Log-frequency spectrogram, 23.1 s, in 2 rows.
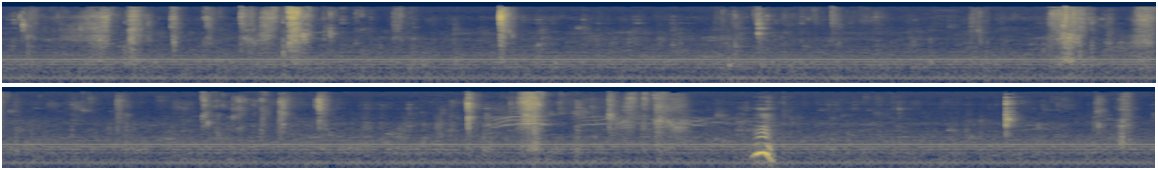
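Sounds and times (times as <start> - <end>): wet chewing and lip-smacking: 0.0 - 4.2, 4.9 - 12.9, 13.5 - 18.3, 20.4 - 22.9
steady low hum: 0.0 - 23.0.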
